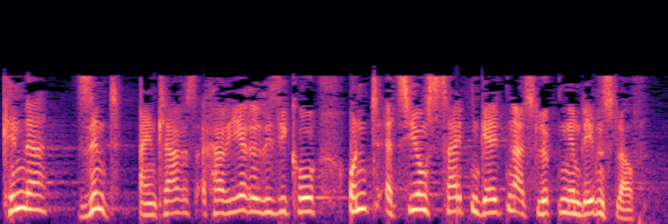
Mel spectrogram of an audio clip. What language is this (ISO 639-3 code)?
deu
